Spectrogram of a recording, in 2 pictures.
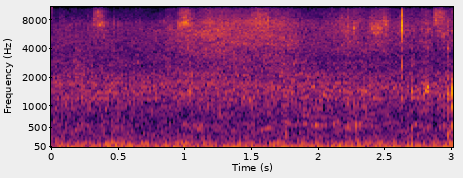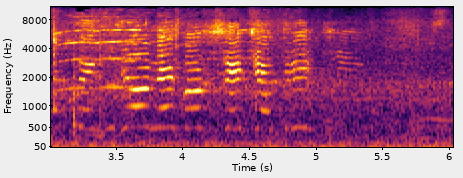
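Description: Steady low hum inside a passenger rail car standing at a station. A voice speaks briefly from about three seconds in.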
